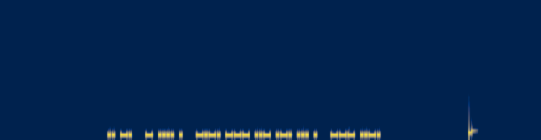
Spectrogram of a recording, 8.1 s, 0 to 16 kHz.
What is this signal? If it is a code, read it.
Morse code, heard as a keyed tone, about 39 wpm, 700 Hz. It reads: IN THE COURSE OF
